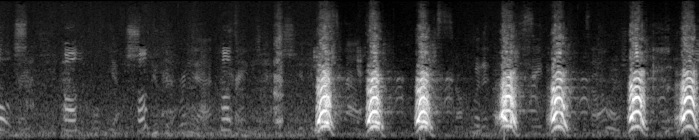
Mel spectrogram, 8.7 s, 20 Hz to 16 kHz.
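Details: Neapolitan Mastiff male in bite work and bark and hold training: quiet talk and soft sounds at first, then a run of seven loud, deep barks spaced about 0.6 seconds apart.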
